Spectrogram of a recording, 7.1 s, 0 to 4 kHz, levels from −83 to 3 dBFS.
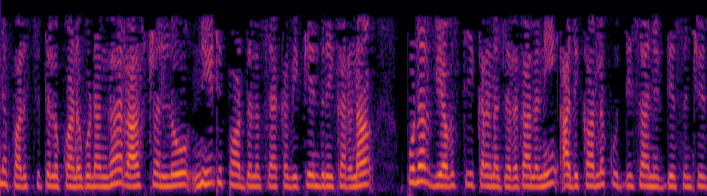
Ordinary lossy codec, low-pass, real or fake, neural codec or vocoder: MP3, 24 kbps; 3.6 kHz; real; none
